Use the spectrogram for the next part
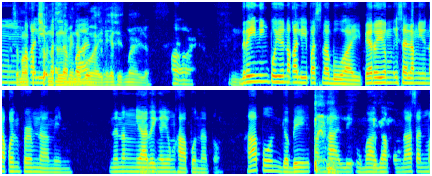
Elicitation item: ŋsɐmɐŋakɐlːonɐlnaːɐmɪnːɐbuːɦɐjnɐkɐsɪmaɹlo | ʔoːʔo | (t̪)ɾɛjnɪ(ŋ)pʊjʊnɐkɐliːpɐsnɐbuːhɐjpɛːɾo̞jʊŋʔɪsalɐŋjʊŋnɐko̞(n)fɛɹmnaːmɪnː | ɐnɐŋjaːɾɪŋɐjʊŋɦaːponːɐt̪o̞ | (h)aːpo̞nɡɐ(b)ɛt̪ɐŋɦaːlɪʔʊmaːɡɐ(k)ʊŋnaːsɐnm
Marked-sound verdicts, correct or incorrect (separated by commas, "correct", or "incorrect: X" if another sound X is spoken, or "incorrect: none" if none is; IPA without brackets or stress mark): incorrect: d̪, correct, correct, correct, correct, correct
